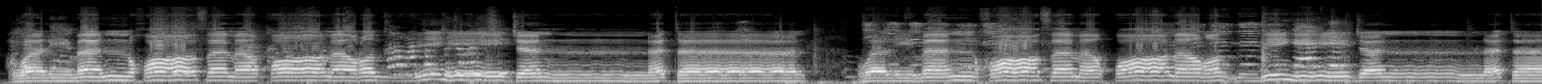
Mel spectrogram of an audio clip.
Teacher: Pada lafal waliman khafa ada nun sukun bertemu dengan huruf kha, maka ini ada hukum tajwid berupa bacaan izhar halqi, yaitu suara nunnya harus diperjelas dan dijelaskan suara nunnya waliman dan tidak boleh ditahan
